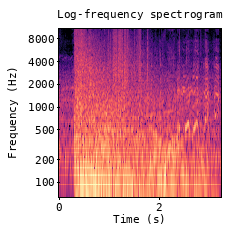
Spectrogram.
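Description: A loud explosion bursts in suddenly after a brief quiet moment, a deep booming roar that fills the space and slowly rumbles and crackles away.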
